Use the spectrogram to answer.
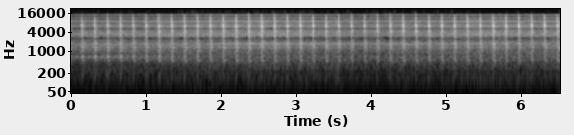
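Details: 2015 Dodge EcoDiesel with 18k miles, knock began before second oil change, no check engine light, gauges and oil pressure normal, truck has no power and shakes: sharp regular metallic knock about three a second over quiet diesel idle, cause unknown.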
